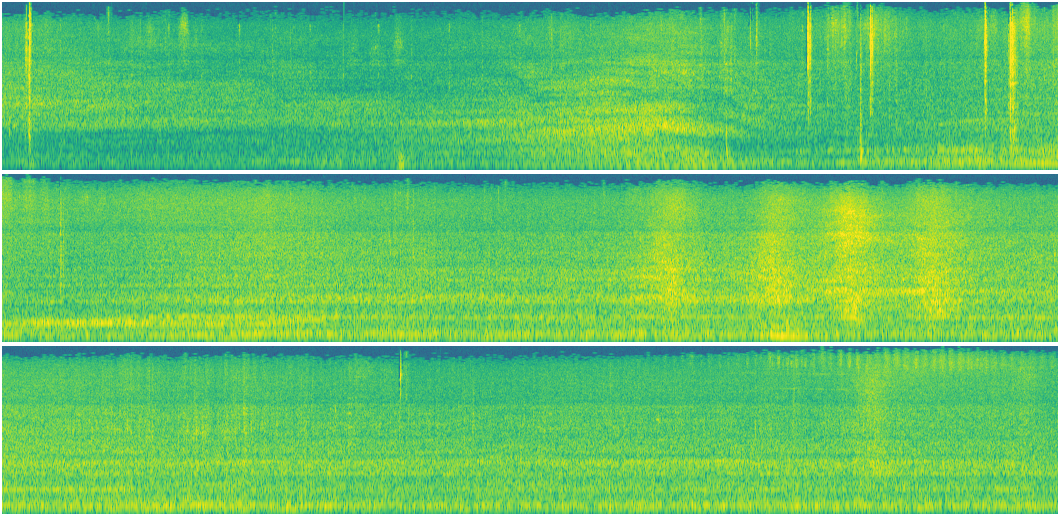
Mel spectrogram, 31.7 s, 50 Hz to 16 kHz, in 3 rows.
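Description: A 2003 Toyota Camry's engine and road noise heard from inside the cabin while driving. About five to eight seconds in, a sound glides down in pitch as the overall level rises, and after that the engine settles into a steady, louder drone.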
